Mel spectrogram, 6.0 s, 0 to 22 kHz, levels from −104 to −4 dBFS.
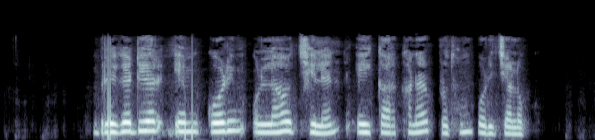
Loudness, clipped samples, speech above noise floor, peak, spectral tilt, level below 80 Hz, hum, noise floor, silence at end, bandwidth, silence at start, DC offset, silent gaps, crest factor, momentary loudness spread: -18 LUFS; under 0.1%; 57 dB; -2 dBFS; -5.5 dB/octave; -52 dBFS; none; -74 dBFS; 0.7 s; 7.8 kHz; 0.95 s; under 0.1%; none; 16 dB; 11 LU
